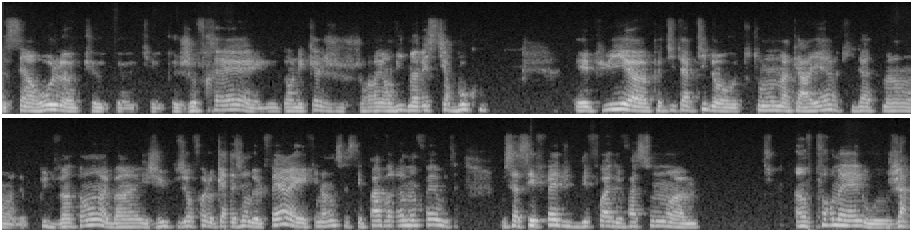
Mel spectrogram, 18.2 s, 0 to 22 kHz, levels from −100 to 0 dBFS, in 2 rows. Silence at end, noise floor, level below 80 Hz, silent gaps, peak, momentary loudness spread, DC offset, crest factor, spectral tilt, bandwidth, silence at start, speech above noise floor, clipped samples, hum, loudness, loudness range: 0 s; -64 dBFS; -62 dBFS; none; -8 dBFS; 11 LU; under 0.1%; 20 dB; -6 dB/octave; 12.5 kHz; 0 s; 36 dB; under 0.1%; none; -28 LUFS; 3 LU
